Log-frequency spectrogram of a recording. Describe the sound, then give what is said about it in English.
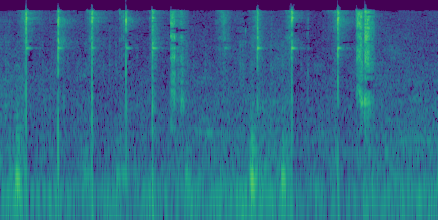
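Knife slicing ingredients on a cutting board while cooking Cambodian food, many crisp, quick, irregular taps and cuts, fairly faint and without talk. “So you just slice everything like this.”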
